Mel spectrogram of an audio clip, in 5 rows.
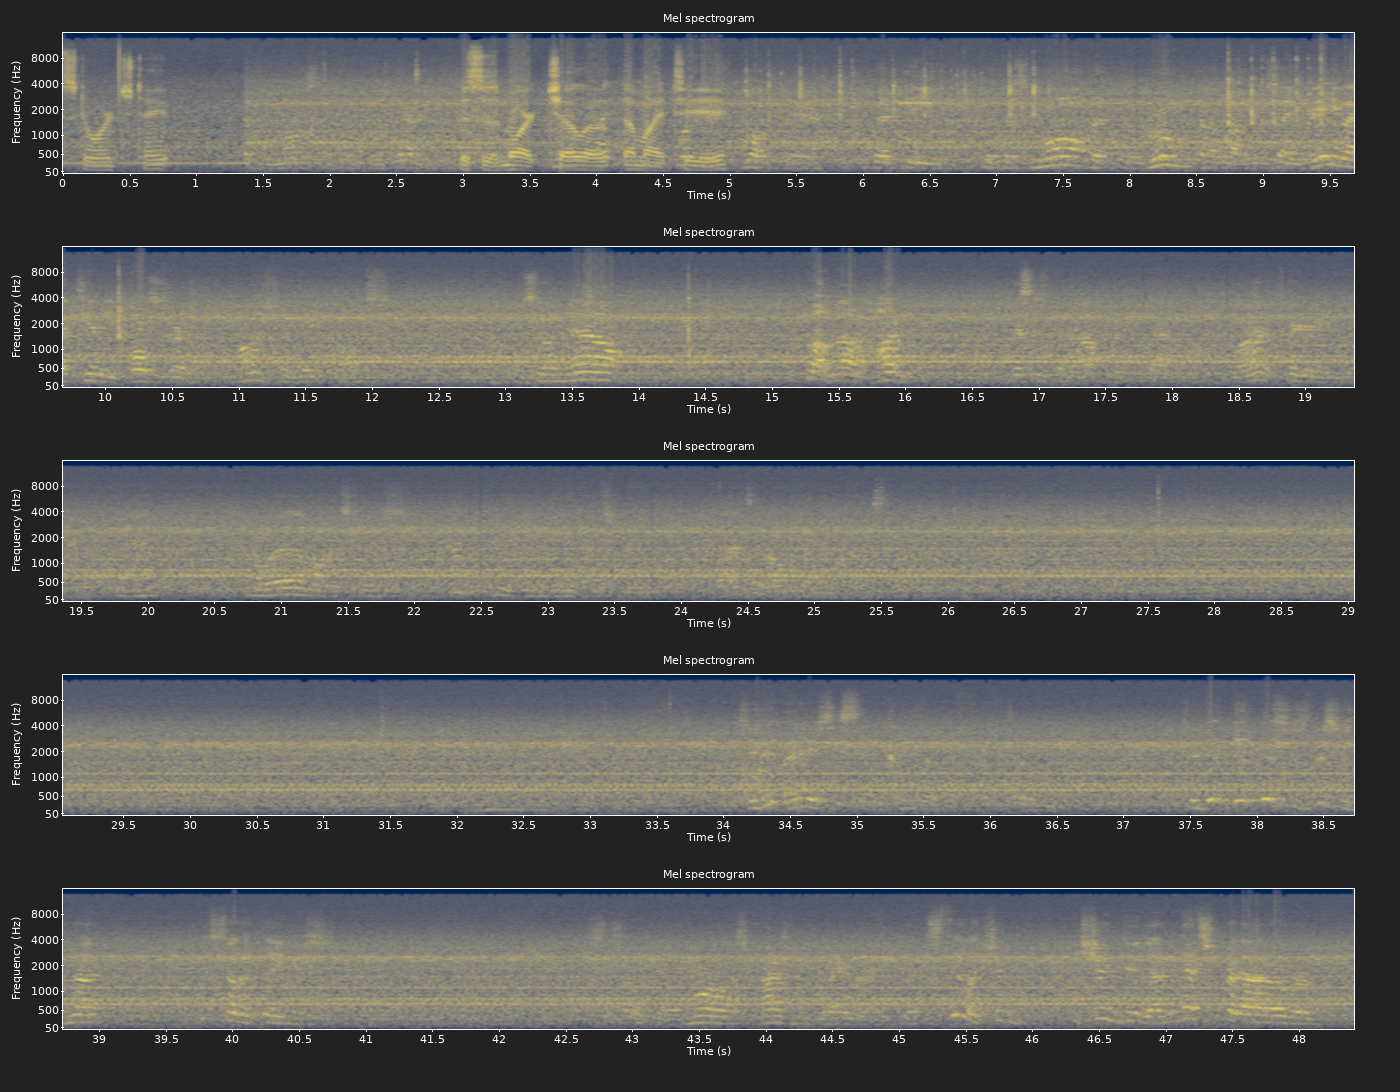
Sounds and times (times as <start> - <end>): Speech: 0.0 - 0.8, 1.4 - 12.2, 13.0 - 13.9, 15.2 - 25.8, 32.2 - 32.6, 34.1 - 36.6, 37.4 - 39.1, 39.8 - 40.8, 42.6 - 48.2.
